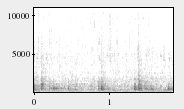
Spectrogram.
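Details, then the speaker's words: SaniServ 500 Series twist ice cream machine, sanitizer poured into the mix pan: irregular gurgles and bubbling pops, a few every second, as liquid drains through, showing all seals are seated with no leak; normal seal bubbling. "And I'm going to stop and listen for the bubbling. That means all the seals are in place. If you hear that bubbling,"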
